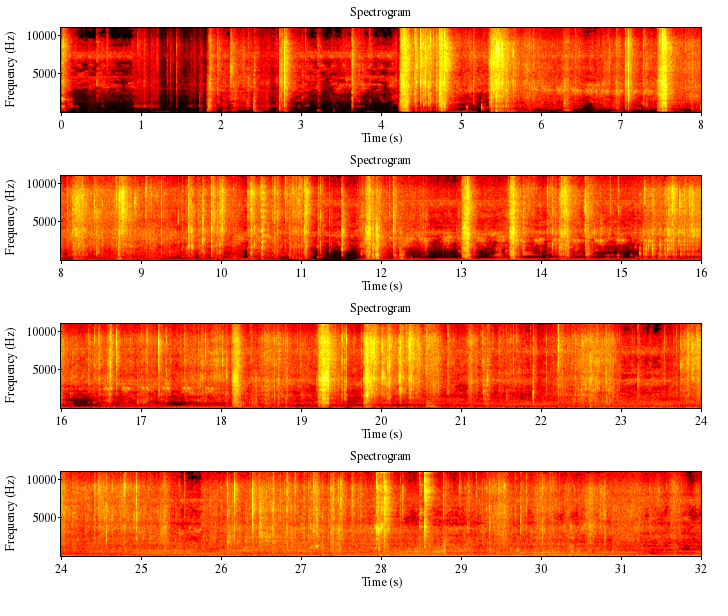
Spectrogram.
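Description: Repeated sharp cracks and knocks of a long-pole harvesting sickle (egrek) hacking and tugging at the fibrous bases of oil palm fronds, with crackling and rustling of the fronds between strokes. From about ten seconds in, an engine hum rises and grows steady, covering the last part.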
